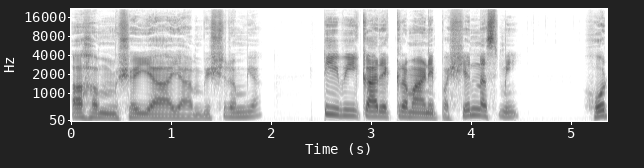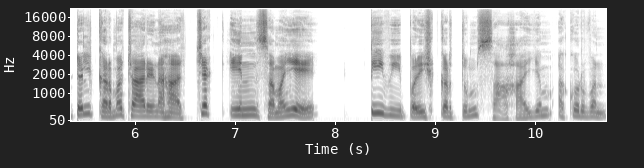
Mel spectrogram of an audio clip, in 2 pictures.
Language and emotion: Sanskrit, happy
